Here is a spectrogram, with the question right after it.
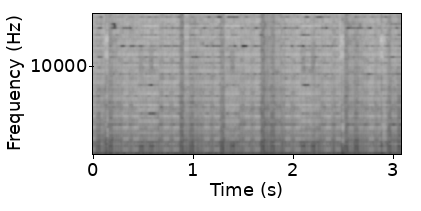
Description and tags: vtech circuit bend046
Produce by overdriving, short circuiting, bending and just messing up a v-tech speak and spell typed unit. Very fun easy to mangle with some really interesting results.
broken-toy, circuit-bending, digital, micro, music, noise, speak-and-spell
